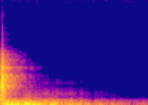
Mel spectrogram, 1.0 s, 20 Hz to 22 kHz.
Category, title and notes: Sound effects > Human sounds and actions
LoFiFootstep Carpet 01
Shoes on carpet. Lo-fi. Foley emulation using wavetable synthesis.
running, synth, footstep, carpet, walking, lofi, footsteps, steps, walk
